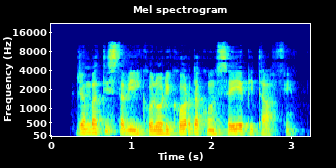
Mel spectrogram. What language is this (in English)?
Italian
